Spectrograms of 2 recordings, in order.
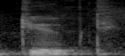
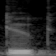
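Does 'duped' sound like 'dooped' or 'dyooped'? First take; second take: dyooped; dooped. First: The vowel starts with a y glide. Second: The vowel is a plain oo sound. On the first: This is the British way. "stay in England" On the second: This is the American way. "go to America"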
